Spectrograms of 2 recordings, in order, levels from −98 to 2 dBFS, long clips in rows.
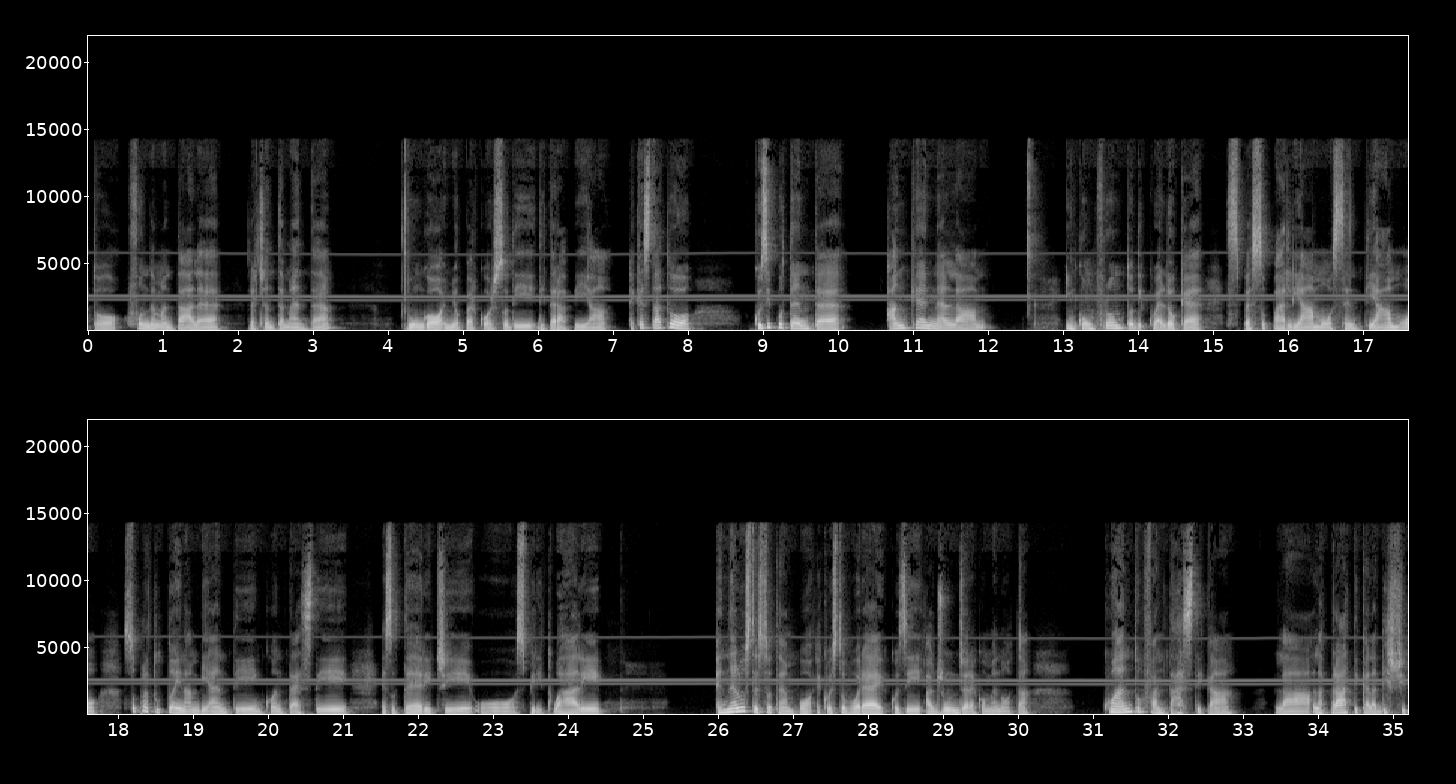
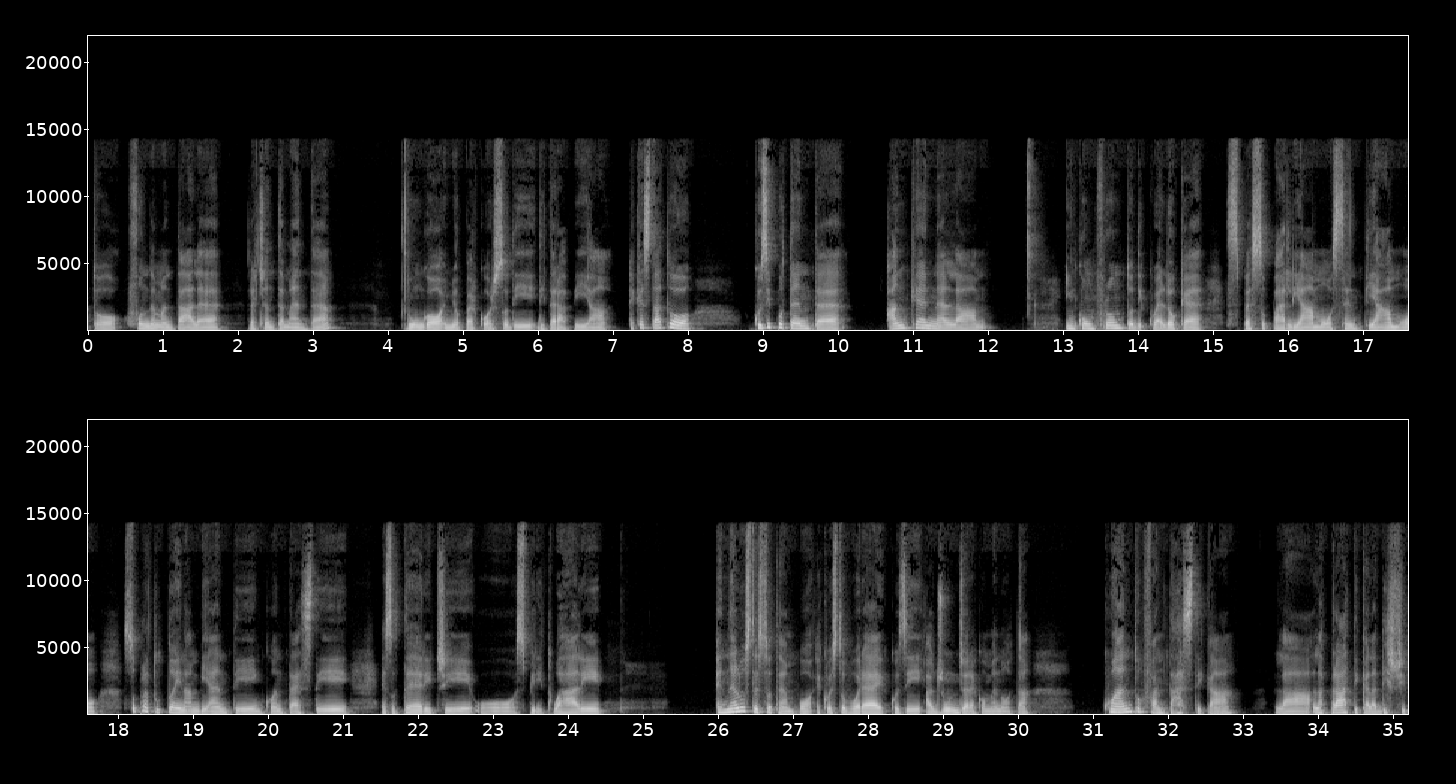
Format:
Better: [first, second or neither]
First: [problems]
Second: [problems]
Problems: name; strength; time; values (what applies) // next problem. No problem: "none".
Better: second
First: high-pitched whine; faint; throughout; 2.5 kHz, 25 dB below the speech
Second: none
